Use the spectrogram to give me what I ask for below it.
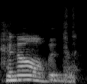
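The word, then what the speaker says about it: Caernarfon: And that's pronounced Carnarvon. The F is a V.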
